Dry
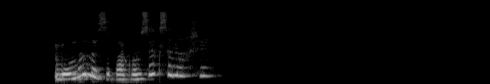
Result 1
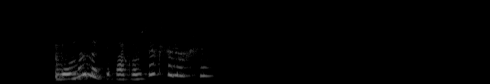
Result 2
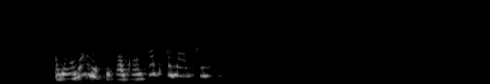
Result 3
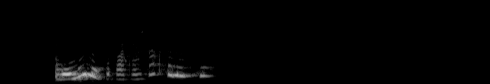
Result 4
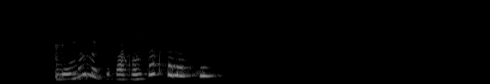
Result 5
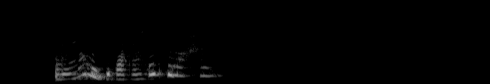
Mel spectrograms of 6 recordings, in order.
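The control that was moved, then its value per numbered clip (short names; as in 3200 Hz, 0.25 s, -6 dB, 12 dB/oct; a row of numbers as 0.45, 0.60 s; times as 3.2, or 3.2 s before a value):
wah, rate: 0.2, 6.2, 0.93, 0.3, 1.7 Hz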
